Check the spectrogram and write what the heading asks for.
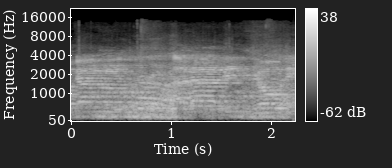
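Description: Several voices chanting at once, overlapping in held, wavering tones with no pause.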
